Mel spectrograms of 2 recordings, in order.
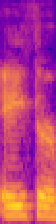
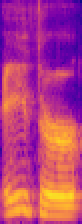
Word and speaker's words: aether: Yes, I know, listener, that it's pronounced ether in game, but you know what? I've said aether my entire life and I don't feel like stopping.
